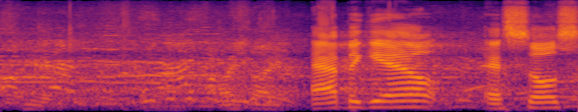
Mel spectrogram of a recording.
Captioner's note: audience cheers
